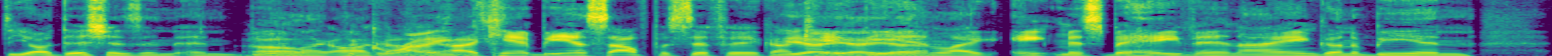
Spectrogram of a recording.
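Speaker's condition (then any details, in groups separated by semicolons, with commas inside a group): No condition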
